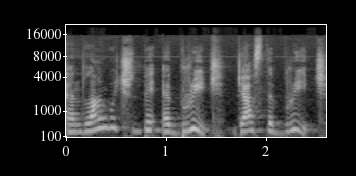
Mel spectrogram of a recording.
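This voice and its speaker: A woman speaks with lively intonation at a fairly high pitch. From Tatarstan, Russia. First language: Tatar. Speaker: university lecturer. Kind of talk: conference keynote. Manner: hesitant, many fillers.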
